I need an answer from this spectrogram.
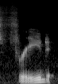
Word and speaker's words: Fried: His name was like it's spelled fried, but it's Freed Kemper, Hmm.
